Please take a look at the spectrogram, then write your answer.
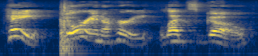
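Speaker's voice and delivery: exasperated yell at a dad who won't leave. Retold or imitated. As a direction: shout it at him, fully fed up. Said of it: "I just yelled".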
